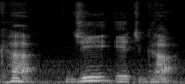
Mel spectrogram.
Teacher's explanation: It is velar and voiced and aspirated sound.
